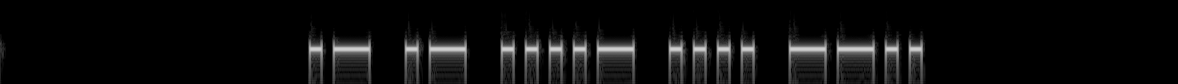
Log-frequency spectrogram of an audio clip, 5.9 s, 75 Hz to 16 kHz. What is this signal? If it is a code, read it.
Morse code, heard as a keyed tone, about 24 wpm, 700 Hz. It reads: AA4HZ
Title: Speed Racing - USA 2x2 Call Signs 20wpm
